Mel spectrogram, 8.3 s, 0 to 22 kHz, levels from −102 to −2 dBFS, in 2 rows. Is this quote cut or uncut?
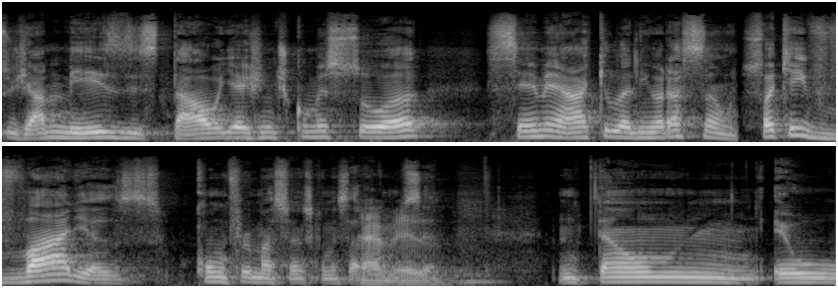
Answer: cut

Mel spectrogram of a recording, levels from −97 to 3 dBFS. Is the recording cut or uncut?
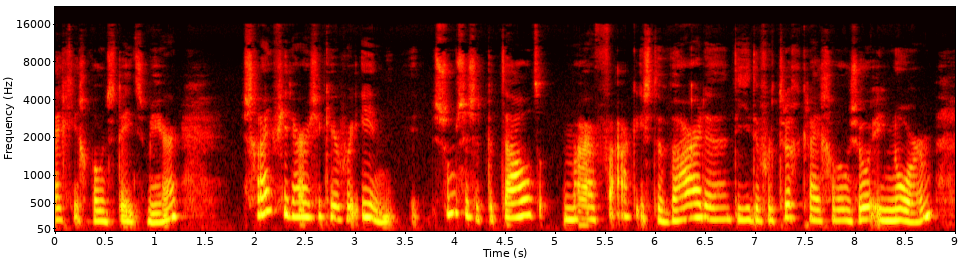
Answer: uncut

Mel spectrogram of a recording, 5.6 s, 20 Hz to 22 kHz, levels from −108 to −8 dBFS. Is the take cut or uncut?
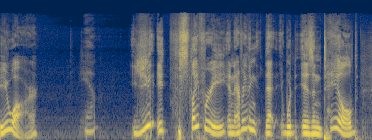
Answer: uncut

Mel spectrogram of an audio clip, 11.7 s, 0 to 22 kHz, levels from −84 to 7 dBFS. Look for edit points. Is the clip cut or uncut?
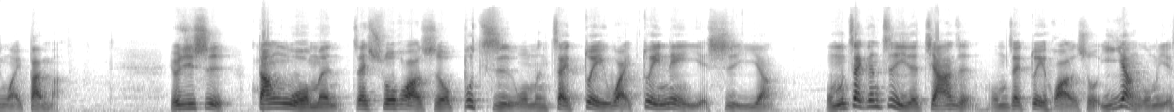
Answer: uncut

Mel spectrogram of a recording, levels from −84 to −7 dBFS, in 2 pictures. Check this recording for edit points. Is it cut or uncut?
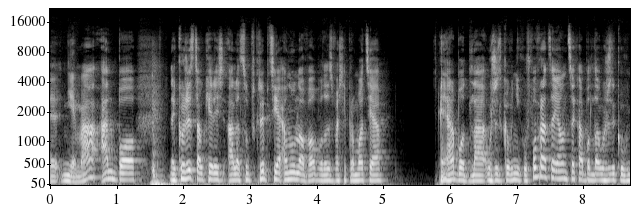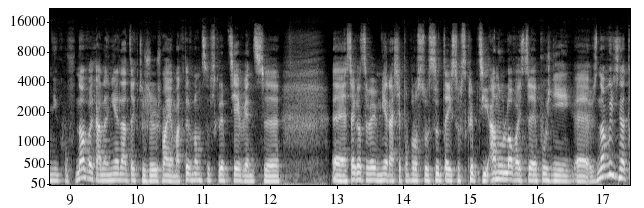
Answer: uncut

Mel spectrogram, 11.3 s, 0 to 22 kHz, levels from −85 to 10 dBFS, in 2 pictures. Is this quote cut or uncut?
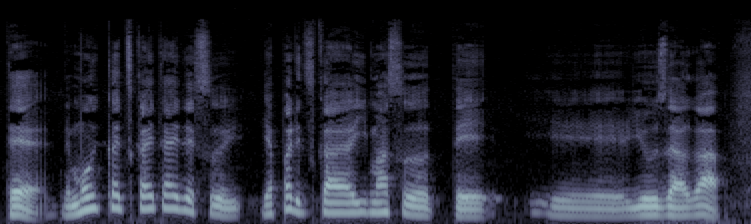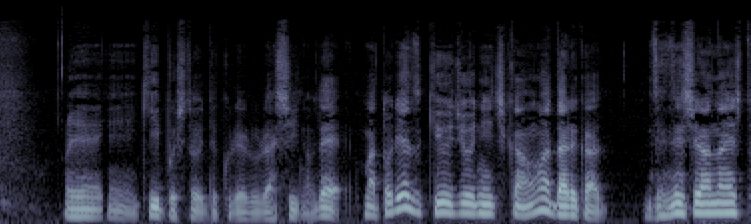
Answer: cut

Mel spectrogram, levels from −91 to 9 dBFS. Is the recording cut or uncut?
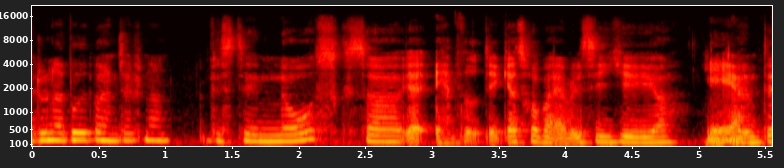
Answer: cut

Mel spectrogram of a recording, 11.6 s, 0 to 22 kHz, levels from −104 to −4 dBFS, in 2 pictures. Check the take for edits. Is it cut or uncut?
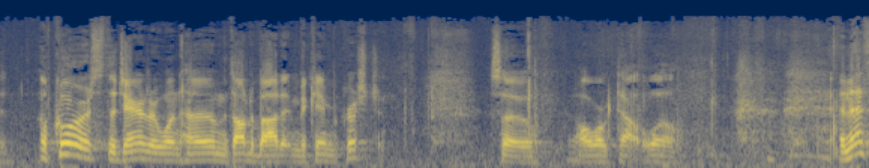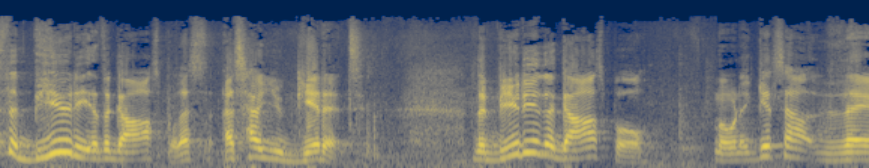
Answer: cut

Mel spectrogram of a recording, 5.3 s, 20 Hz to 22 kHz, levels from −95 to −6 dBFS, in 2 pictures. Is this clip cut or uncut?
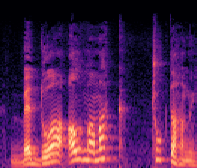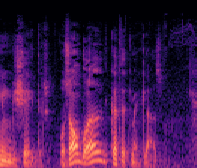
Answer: cut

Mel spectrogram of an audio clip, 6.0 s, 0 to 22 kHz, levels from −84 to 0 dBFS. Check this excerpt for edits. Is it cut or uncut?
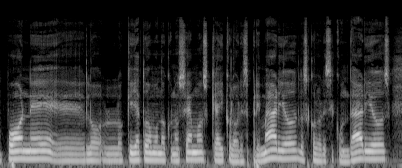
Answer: cut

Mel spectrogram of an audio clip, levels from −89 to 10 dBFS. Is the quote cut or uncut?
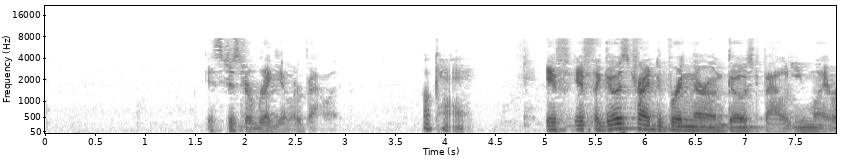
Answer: cut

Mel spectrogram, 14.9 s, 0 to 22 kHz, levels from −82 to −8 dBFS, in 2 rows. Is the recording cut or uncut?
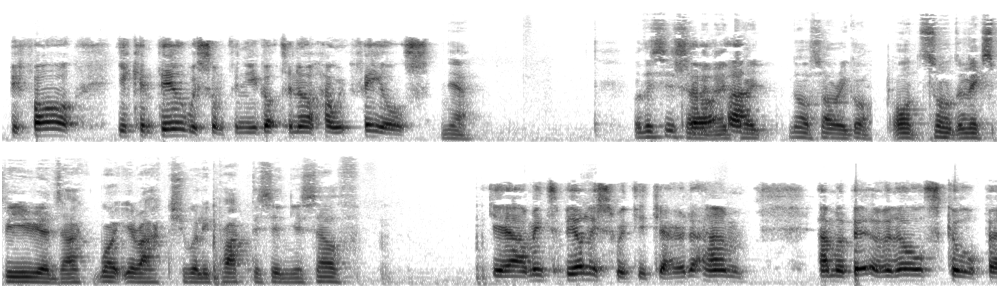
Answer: cut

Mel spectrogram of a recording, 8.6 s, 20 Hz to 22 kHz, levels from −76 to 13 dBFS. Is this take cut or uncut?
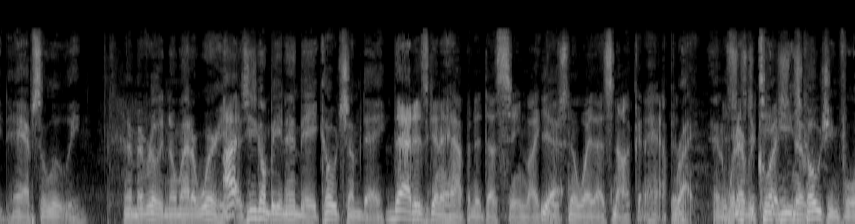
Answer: uncut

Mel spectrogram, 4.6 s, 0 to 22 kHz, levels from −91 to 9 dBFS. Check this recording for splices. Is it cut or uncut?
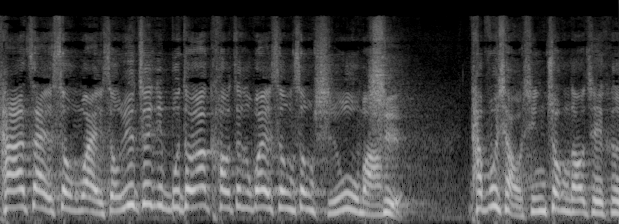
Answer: uncut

